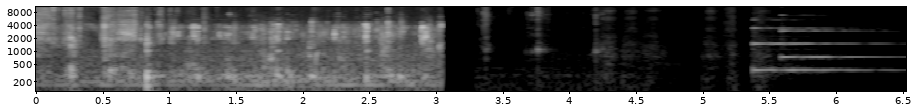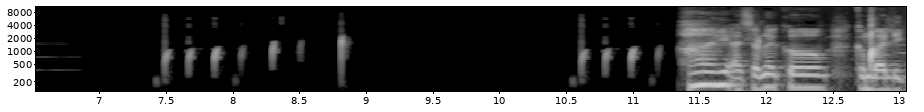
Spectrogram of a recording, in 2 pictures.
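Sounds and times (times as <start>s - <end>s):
close-miked chewing: 0.0s - 4.6s
chime-like note: 5.4s - 6.9s.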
